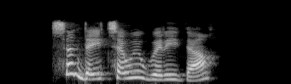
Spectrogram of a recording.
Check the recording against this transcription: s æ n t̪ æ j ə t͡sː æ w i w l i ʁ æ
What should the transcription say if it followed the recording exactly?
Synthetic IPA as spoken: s æ n d̪ æ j ə t͡sː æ w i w ɾ i ð æ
